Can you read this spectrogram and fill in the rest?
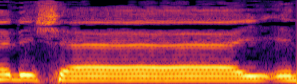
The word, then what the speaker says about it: لشيء: ولا تقولن لشيء، نحن نحذفها، نحن نحذف في القراءة لكنها مرسومة بالألف، ولا تقولن لشيء مكتوبة في المصحف هكذا بالألف ألف، ولا تقولن لشيء إني فاعل ذلك غدا تجدها في المصحف عندك، ولا تقولن لشيء. ومع هذا فإنا نحذف هذه الألف لا ننطقها،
